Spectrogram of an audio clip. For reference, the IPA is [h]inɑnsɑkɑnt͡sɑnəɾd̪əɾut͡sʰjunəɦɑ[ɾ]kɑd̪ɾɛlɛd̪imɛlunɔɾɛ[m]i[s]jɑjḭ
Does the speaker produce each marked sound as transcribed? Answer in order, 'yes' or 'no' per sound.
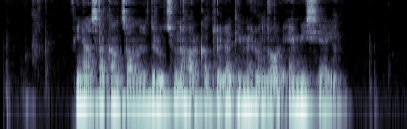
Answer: no, yes, yes, yes

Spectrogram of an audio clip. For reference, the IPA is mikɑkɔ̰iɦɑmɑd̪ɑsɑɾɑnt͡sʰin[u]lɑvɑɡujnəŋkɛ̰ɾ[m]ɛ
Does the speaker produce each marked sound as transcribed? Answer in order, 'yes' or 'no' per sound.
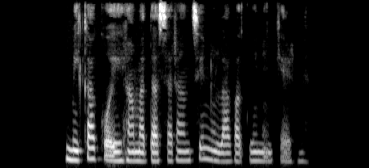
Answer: yes, no

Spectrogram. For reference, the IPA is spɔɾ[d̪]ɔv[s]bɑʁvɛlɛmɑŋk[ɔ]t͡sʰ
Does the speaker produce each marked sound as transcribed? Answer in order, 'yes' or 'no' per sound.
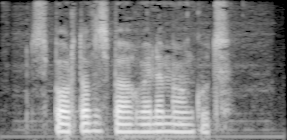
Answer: no, no, no

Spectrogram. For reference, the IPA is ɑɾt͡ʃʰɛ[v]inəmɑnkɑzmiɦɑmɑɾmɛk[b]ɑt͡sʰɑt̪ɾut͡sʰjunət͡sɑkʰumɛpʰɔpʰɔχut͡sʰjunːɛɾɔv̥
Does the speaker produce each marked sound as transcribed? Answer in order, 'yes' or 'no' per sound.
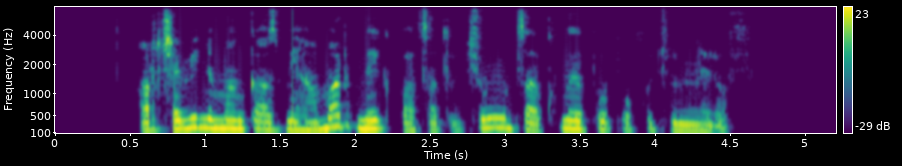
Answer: yes, yes

